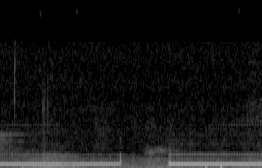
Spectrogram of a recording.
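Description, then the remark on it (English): A phone call is placed back on speakerphone: a steady electronic ringback tone sounds, pauses briefly, then starts again, fairly loud and clear with no one talking. “Yeah, so call back. Just Yeah, put them on speaker.”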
